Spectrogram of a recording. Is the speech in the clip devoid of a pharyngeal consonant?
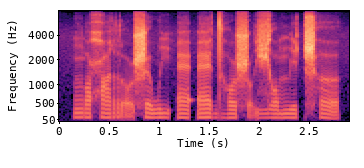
no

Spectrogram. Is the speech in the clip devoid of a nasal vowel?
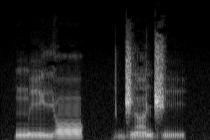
no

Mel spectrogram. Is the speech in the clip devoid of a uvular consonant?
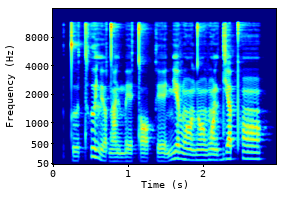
yes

